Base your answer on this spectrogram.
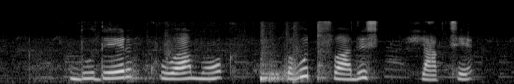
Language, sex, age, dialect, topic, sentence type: Magahi, female, 25-30, Northeastern/Surjapuri, agriculture, statement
